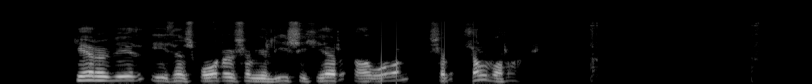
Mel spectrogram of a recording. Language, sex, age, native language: Icelandic, male, 60-69, Icelandic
